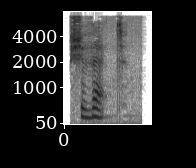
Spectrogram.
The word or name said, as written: Chevette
